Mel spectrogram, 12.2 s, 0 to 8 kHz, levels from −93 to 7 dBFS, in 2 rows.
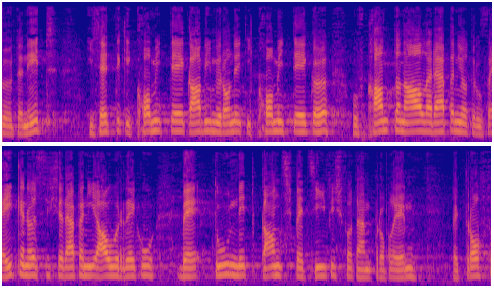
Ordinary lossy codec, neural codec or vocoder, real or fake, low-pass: none; codec, 16 kHz, 16 kbps, FreqCodec, larger model; fake; 7.2 kHz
